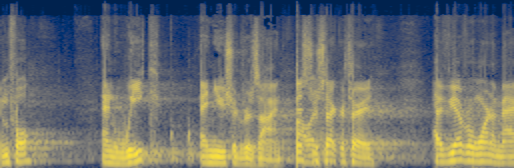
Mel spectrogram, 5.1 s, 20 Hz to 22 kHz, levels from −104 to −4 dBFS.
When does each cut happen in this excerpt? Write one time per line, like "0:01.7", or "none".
0:03.0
